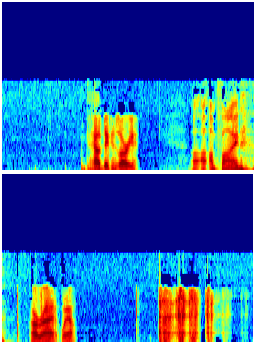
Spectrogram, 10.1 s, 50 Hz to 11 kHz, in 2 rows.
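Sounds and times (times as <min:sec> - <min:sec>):
speech: 0:01.6 - 0:02.8, 0:03.8 - 0:06.6
person on a phone call clearing throat: 0:08.2 - 0:09.6.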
